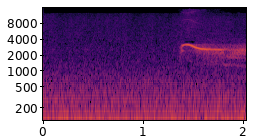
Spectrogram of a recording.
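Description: A single high, thin cry of an eagle flying over the desert under a blue sky, a drawn-out whistling screech that slides slightly downward, heard over a steady low rush of wind-like background noise.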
